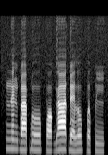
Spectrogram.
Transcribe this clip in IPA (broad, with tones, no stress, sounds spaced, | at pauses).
n ɛ̃˦ ɡ͡b a˧ ɓ oː˧ p ɔ˨ ɡ aː˦ ɗ ɛ˨ l o˧ p ə˨ p ĩ˨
